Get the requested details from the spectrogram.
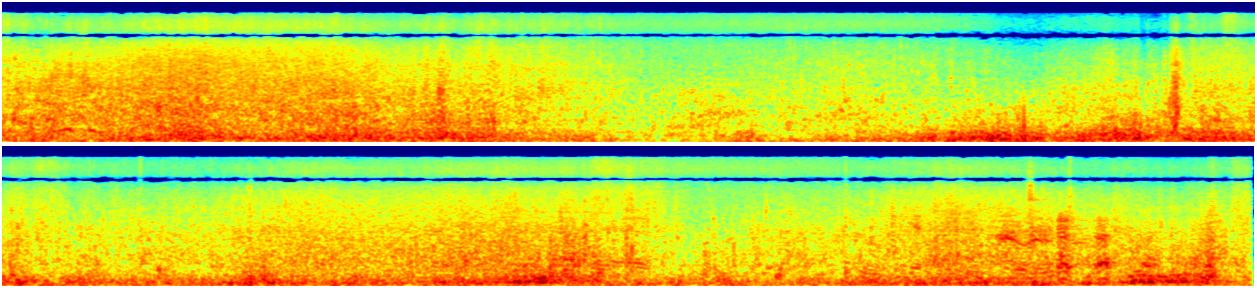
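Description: Choppy sea water splashes and sloshes.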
